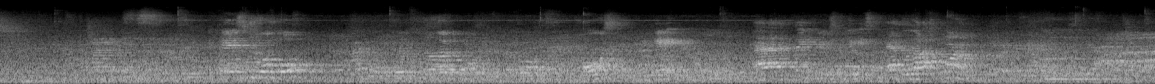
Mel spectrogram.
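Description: A young woman speaks calmly into a microphone, heard over a loudspeaker in a room with some echo.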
